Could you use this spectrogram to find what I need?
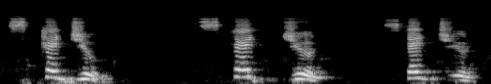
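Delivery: slow SKED-jool; American "schedule", drawn out as SKED-jool; American pronunciation. Shown as a demonstration. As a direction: say "schedule" slowly with an sk start and a j sound. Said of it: "in American English".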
